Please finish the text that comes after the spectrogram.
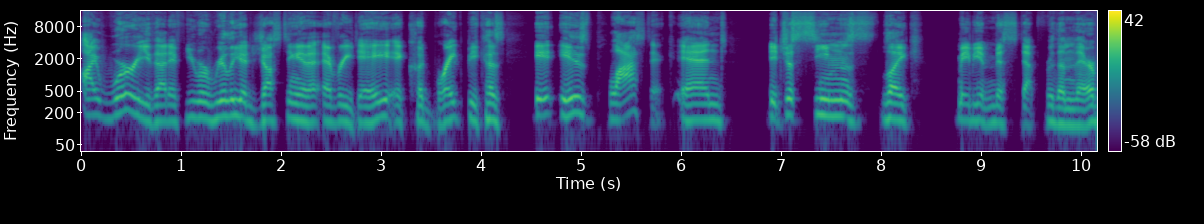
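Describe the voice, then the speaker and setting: A man's voice: medium pitch, pushed and bright, dry recording. A man from Canada giving a casual, unscripted product review as a podcast host, explaining in detail and stressing key words.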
